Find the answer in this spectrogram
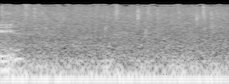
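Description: Steady recording noise: an even hiss over a low electrical hum, with the tail of a spoken word trailing off at the very start.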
